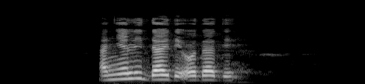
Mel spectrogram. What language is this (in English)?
Cameroon Pidgin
